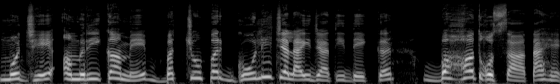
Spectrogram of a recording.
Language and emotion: Urdu, angry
